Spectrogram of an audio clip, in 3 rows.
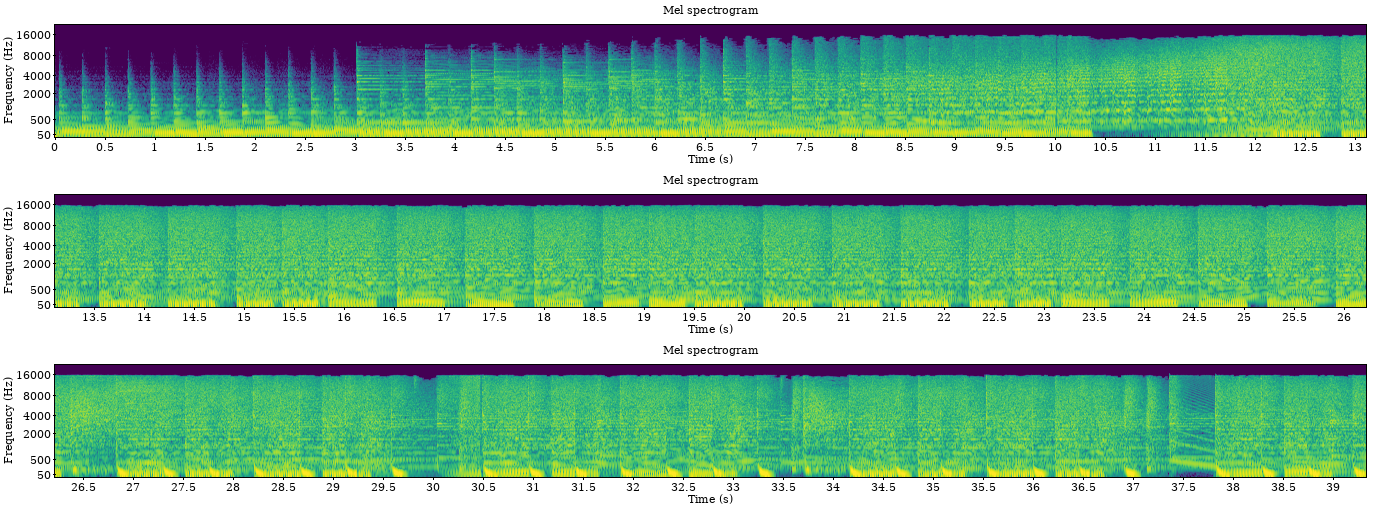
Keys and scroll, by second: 3.0 alt+x.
